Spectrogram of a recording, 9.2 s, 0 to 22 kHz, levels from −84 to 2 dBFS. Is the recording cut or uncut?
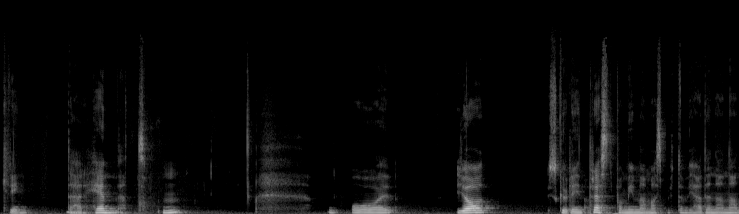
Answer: cut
